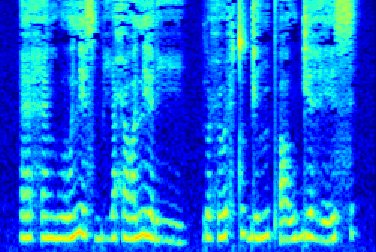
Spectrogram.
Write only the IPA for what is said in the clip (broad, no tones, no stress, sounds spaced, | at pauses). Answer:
æ h æ ŋ w o lʲ æ s bʱ i ħ ɒ lʲ æ ɾ i | ɾ u ħ u ħ t u ɡ e ŋ pʼ ɒ w ɡʲ æ ɦ e s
